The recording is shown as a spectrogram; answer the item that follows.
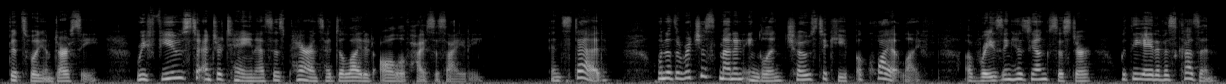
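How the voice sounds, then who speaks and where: A woman author reading her own novel aloud in a calm, measured storytelling manner. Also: fairly low pitch, vocal fry.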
